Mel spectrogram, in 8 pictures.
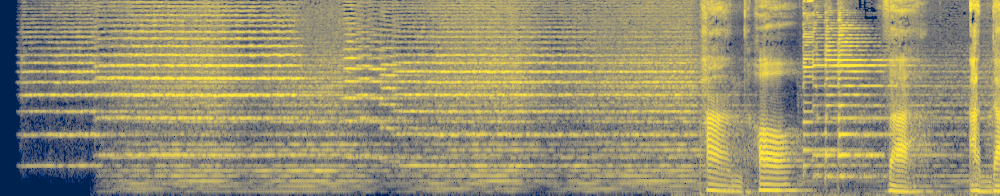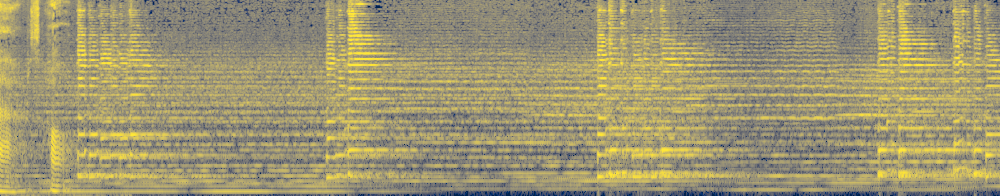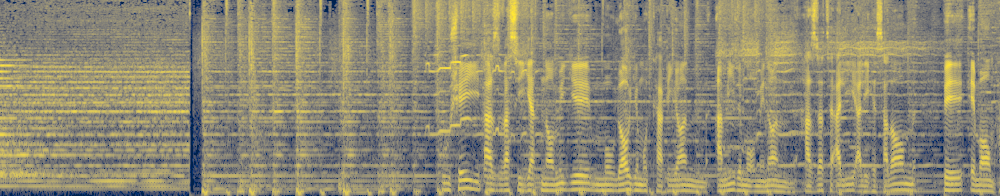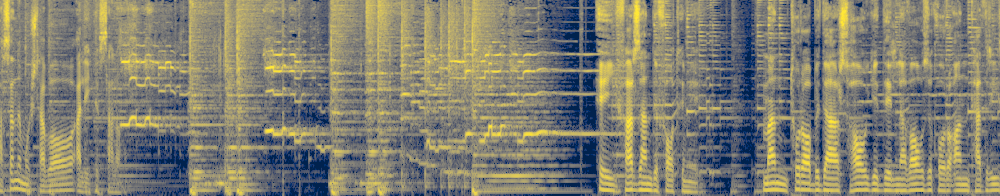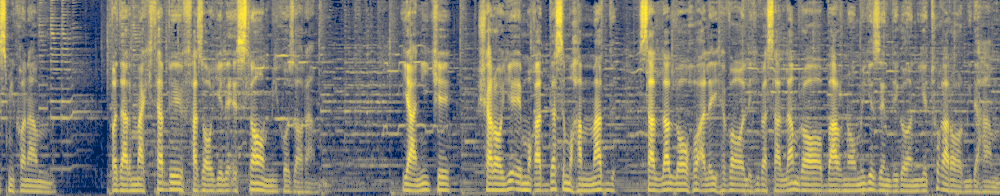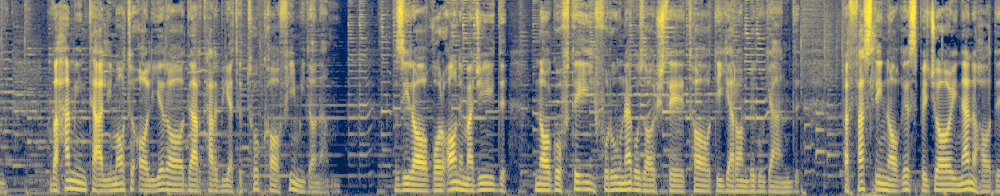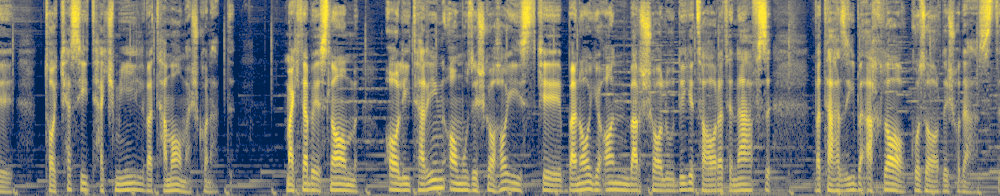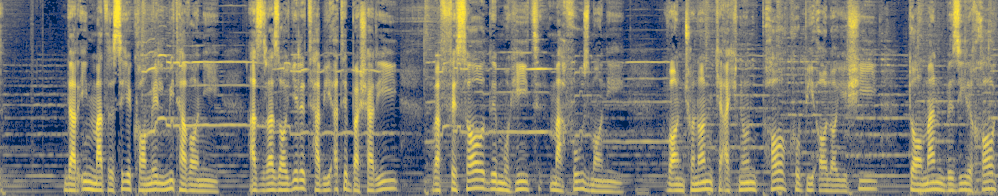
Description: در برنامه " پندها و اندرزها"، راوی برای شنوندگان عزیز صدای خراسان، حکایت های پندآموزی را روایت می کند .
